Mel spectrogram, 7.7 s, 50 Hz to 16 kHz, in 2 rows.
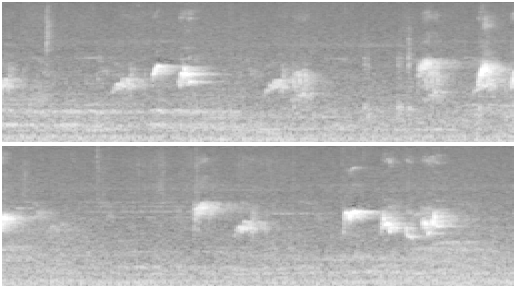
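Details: Lure red-whiskered bulbul singing a fighting song during trapping, 14 December 2015; clusters of two or three quick whistled notes, rising and falling, about four per second in bursts.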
